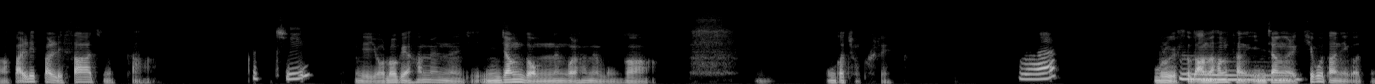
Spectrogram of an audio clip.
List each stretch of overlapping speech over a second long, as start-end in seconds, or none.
11.8-13.0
